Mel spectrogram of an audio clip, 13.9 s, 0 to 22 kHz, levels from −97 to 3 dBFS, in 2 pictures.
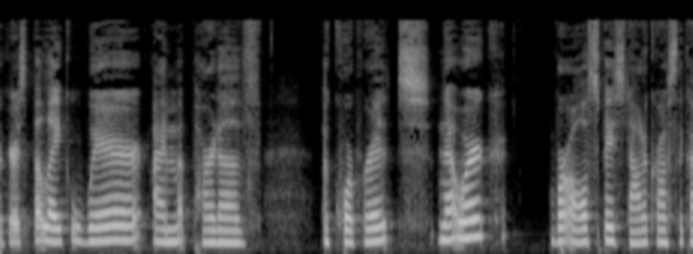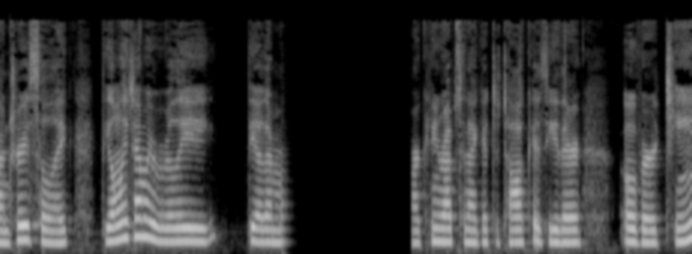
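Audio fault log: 8.53–8.58 s, short stall from a late packet: the sound holds about 38 ms too long, stretched while the jitter buffer waited, then resumes at the same point with nothing lost. On a spectrogram, a brief horizontal smear of repeated harmonics; the waveform shows a repeated cycle.
9.73–11.06 s, call audio freeze: the speech stops and is replaced by a short fading buzz, then about 1.19 s of silence, roughly 1.3 s added overall, before it resumes where it stopped. The likely cause is packets held up in transit, emptying the jitter buffer. Expect a flat, empty waveform and a blank spectrogram band after a decaying smear.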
